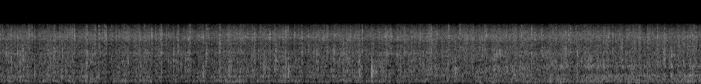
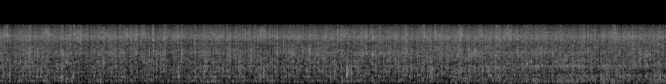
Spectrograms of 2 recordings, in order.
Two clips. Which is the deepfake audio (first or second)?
second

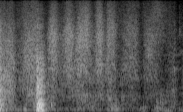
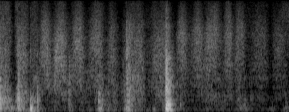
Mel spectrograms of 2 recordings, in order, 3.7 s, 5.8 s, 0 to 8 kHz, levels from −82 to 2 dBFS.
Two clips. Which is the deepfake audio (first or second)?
second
